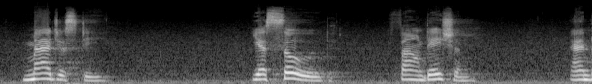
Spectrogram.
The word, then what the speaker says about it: Yesod: Yesod, foundation.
